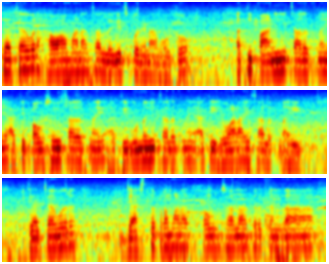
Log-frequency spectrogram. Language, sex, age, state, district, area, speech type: Marathi, male, 30-45, Maharashtra, Nanded, urban, spontaneous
